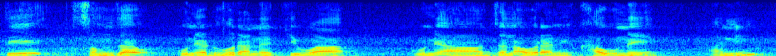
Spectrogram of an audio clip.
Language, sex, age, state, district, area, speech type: Marathi, male, 30-45, Maharashtra, Nanded, urban, spontaneous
